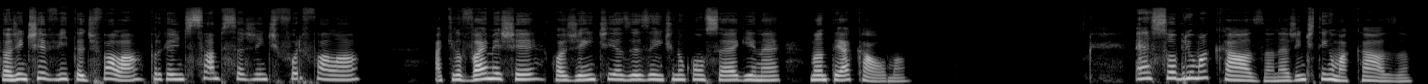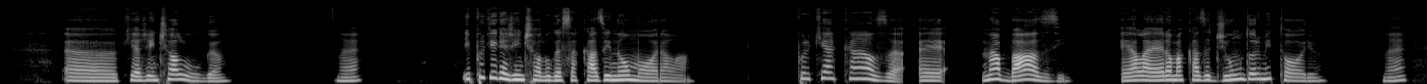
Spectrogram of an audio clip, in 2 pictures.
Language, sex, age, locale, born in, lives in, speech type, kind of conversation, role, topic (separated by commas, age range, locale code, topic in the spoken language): Portuguese, female, 50-54, pt-BR, Brazil, France, conversation, advice, user, Como pedir desculpas sinceras depois de magoar alguém?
